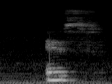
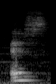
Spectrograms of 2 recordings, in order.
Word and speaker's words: es: So you might find slipping out es, but this is incorrect. You should be careful to pronounce an S.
